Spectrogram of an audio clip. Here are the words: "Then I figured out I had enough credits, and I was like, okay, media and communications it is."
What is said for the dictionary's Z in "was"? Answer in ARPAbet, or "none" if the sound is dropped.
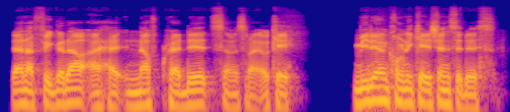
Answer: S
